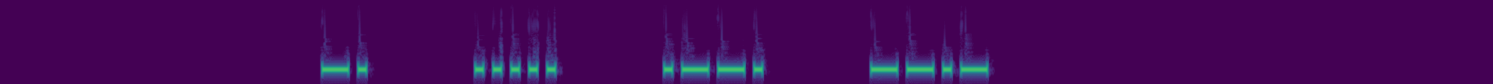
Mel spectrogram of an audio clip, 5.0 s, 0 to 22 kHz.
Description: Morse code, heard as a keyed tone, about 37 wpm, spaced as for 18 wpm, 700 Hz. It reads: N5PQ
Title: USA Call Signs - 4x Character Spacing - 40wpm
